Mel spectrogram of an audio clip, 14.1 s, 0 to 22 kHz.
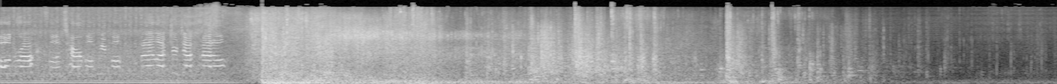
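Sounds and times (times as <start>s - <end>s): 
heavy rumble: 0.0s - 14.0s
scattered crackling debris: 0.4s - 14.0s
crash landing boom into a snowdrift: 2.5s - 11.8s.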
